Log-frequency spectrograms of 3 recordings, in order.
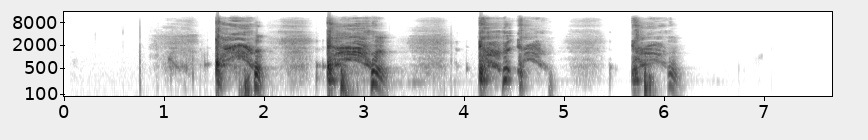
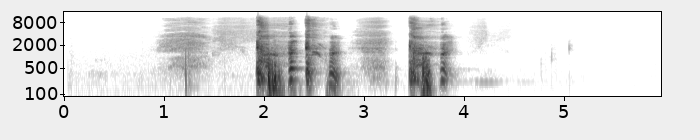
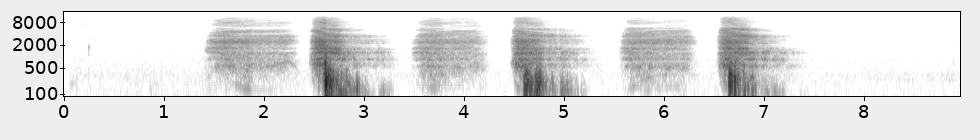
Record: cough_length: 7.7 s
cough_amplitude: 32768
cough_signal_mean_std_ratio: 0.37
three_cough_length: 6.0 s
three_cough_amplitude: 32768
three_cough_signal_mean_std_ratio: 0.28
exhalation_length: 9.0 s
exhalation_amplitude: 32767
exhalation_signal_mean_std_ratio: 0.22
survey_phase: beta (2021-08-13 to 2022-03-07)
age: 45-64
gender: Male
wearing_mask: 'No'
symptom_runny_or_blocked_nose: true
symptom_fatigue: true
smoker_status: Ex-smoker
respiratory_condition_asthma: false
respiratory_condition_other: false
recruitment_source: Test and Trace
submission_delay: 2 days
covid_test_result: Positive
covid_test_method: LFT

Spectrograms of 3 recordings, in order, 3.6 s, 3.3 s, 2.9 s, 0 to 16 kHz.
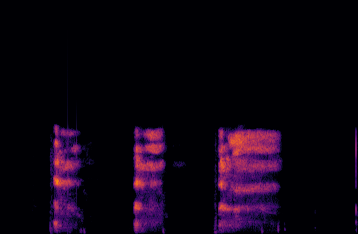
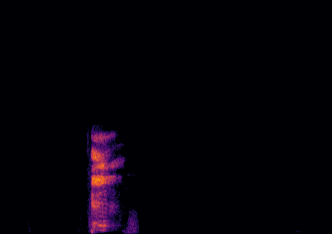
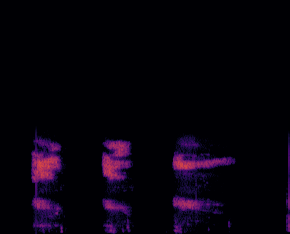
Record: three_cough_length: 3.6 s
three_cough_amplitude: 27139
three_cough_signal_mean_std_ratio: 0.39
cough_length: 3.3 s
cough_amplitude: 32768
cough_signal_mean_std_ratio: 0.18
exhalation_length: 2.9 s
exhalation_amplitude: 6567
exhalation_signal_mean_std_ratio: 0.45
survey_phase: beta (2021-08-13 to 2022-03-07)
age: 45-64
gender: Female
wearing_mask: 'No'
symptom_cough_any: true
symptom_runny_or_blocked_nose: true
symptom_fatigue: true
symptom_fever_high_temperature: true
symptom_headache: true
symptom_change_to_sense_of_smell_or_taste: true
symptom_onset: 3 days
smoker_status: Never smoked
respiratory_condition_asthma: false
respiratory_condition_other: false
recruitment_source: Test and Trace
submission_delay: 1 day
covid_test_result: Positive
covid_test_method: RT-qPCR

